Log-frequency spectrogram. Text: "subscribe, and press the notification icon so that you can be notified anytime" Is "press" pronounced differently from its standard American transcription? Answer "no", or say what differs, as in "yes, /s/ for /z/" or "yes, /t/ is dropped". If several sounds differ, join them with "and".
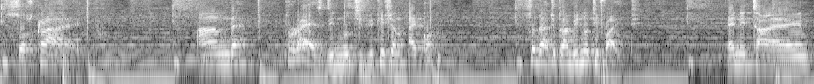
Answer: no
